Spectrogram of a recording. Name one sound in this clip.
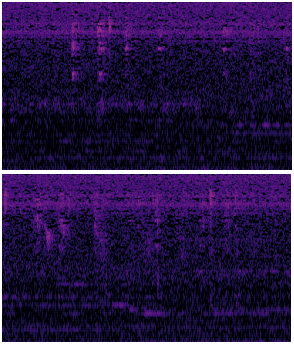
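A computer mouse clicks softly now and then.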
